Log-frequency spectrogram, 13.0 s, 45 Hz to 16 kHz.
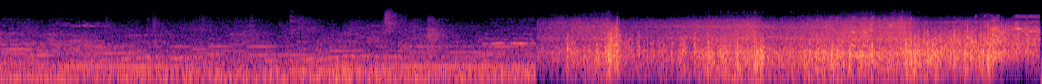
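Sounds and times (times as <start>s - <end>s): scooter road noise: 4.0s - 13.0s
wind buffeting microphone: 6.7s - 13.0s.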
